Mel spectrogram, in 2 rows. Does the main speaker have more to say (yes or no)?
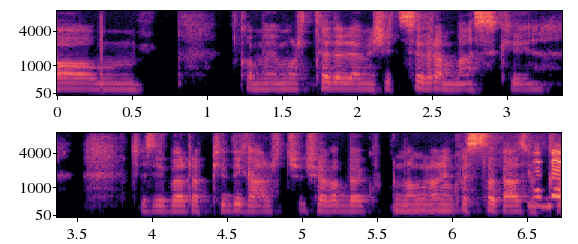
no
